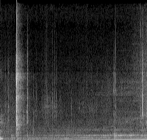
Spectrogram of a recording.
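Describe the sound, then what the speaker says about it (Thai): Sewing machine stitching a seam on fabric while a blouse is made, with a steady low mechanical hum and rising motor whir, plus a few sharp clicks and creaks near the start and end. "แล้วก็จับเย็บได้เลยแบบนี้ค่ะ"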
